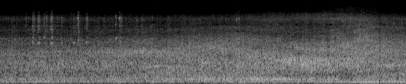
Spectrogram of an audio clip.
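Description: A motorbike engine hums as it approaches.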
